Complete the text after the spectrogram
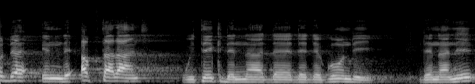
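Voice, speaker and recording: Speaking with a western Ugandan accent, a man uses lively intonation. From southwestern Uganda (Ntungamo). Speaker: testimony speaker. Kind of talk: testimony.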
